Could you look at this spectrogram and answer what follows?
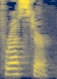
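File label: "thruster", English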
